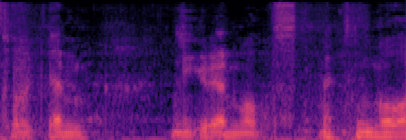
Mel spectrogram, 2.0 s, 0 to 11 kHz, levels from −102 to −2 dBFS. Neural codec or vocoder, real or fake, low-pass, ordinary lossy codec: codec, 24 kHz, 1.5 kbps, HILCodec; fake; 9.9 kHz; MP3, 64 kbps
